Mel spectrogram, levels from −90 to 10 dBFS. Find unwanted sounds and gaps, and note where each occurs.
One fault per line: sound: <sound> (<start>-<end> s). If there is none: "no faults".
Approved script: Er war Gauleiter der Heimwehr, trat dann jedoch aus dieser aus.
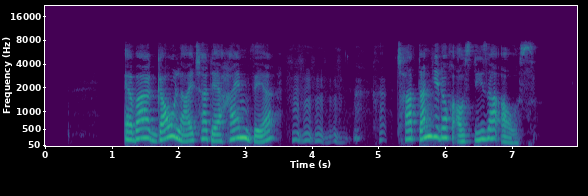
sound: laugh (3.6-5.2 s)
